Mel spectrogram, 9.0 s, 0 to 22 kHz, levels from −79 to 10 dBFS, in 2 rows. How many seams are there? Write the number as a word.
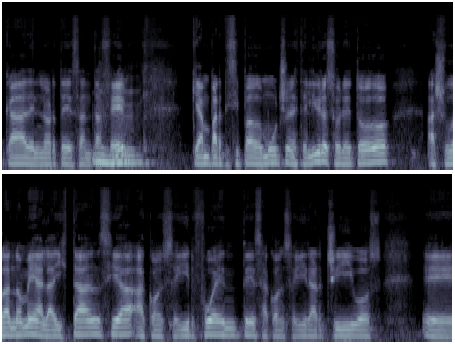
zero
